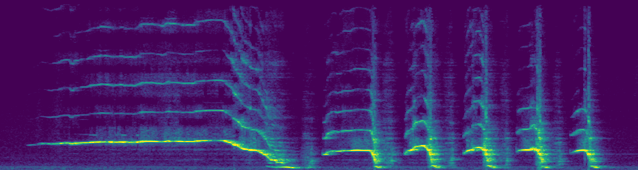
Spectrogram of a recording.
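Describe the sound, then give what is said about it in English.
A human caller imitates an elk location bugle ending with a grunt. A long, loud, high whistling note holds steady for a few seconds, then slides steeply down and gives way to five quick, rhythmic grunting chuckles, each falling in pitch. “Now I'm going to combine that with my location bugle. I'm going to locate out, and I'm going to throw the grunt at the very end of it.”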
